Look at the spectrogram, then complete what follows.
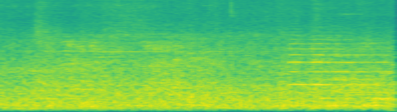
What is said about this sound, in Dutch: Nee, volgens mij is het weer het toetertje van net. en het koor.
